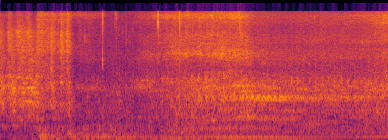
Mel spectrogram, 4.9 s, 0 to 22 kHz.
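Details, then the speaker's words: Cold Peugeot 107 three-cylinder engine (Toyota Aygo/Citroen C1 type), diagnostic tool would not connect: catches and runs rough with uneven, lumpy stumbling idle, one cylinder dead; misfire from failed ignition coil pack, found by pulling coils one at a time. "Yeah, running rough as hell. If we disconnect another one, it can't run on one cylinder."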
